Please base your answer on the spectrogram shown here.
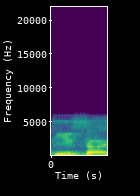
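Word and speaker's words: Atisha: Tisa is the actual name of Atisa. Atisa is a mispronunciation of Tisa, and Jha is a preacher.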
